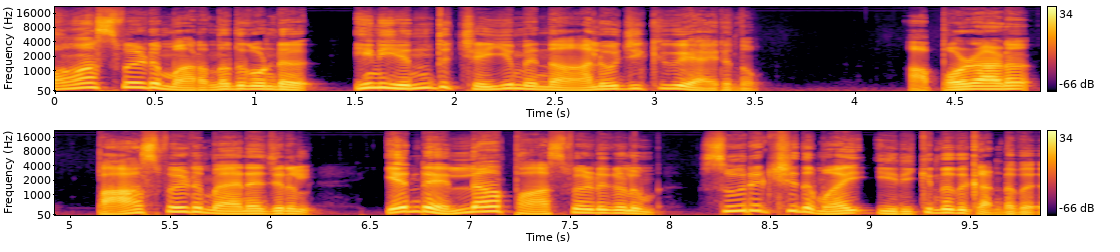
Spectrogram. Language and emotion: Malayalam, surprised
